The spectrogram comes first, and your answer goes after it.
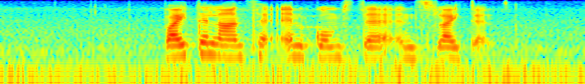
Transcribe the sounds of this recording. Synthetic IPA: b̥œɥtəlɐntsə̰ʔə̰ŋkɔmstəə̰nslœɥtə̰nt

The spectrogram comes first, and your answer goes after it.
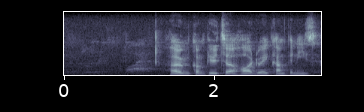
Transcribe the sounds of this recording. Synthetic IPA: hõːmkʰɔ̃mpʰjuːtʰəɦɑːdwɛːkʰãmpəniz̥

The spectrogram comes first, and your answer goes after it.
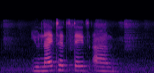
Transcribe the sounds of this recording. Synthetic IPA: junajtʰɛdstetʰsam

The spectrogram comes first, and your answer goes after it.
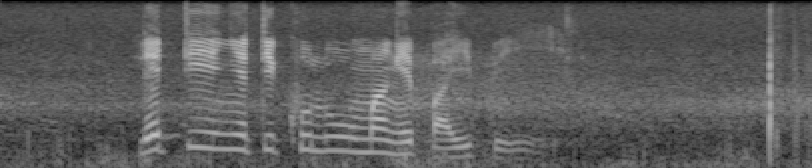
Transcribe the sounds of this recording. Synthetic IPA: letʼiɲɛtʼikʰulumaŋɛb̥ʱajib̥ʱeːlli

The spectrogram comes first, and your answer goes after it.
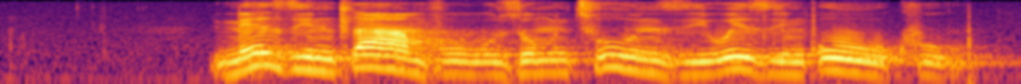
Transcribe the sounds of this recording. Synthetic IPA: nezint͡ɬʼaɱvuzom̩tʰund͡zʱiweziŋkʼuːkʰu

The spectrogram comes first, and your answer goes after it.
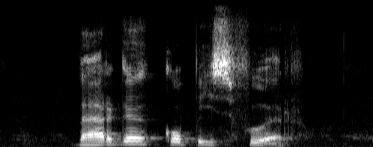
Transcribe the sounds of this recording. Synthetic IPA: bærɡəkɔpisfuər

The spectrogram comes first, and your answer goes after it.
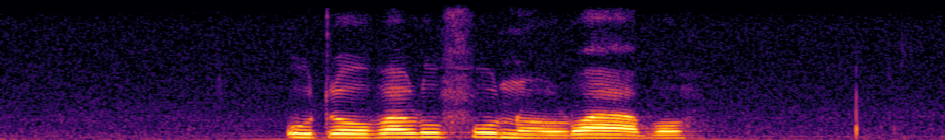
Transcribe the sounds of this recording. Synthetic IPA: utʼɔβaɺufunɔɺwaːβɔ

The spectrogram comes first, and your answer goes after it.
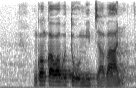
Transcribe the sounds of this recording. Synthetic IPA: ŋkʼɔŋkʼawaβutʼumib͡ʐaβaːn̤u

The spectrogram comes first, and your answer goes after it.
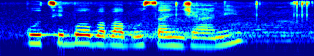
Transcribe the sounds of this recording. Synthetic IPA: k̬utʰiɓɔɓaɓaɓusand͡ʒʱaːni

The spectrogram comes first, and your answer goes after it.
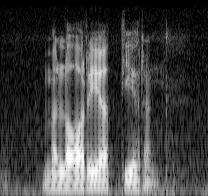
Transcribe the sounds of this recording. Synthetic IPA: məlɑːɾiɑtiəɾə̰ŋ

